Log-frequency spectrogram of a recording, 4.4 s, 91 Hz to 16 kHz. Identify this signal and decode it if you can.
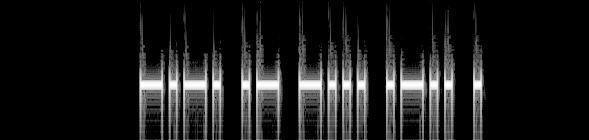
Morse code, heard as a keyed tone, about 21 wpm, 700 Hz. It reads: CABLE
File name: 5 Letter Words - First 3 Letters Given - 22wpm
